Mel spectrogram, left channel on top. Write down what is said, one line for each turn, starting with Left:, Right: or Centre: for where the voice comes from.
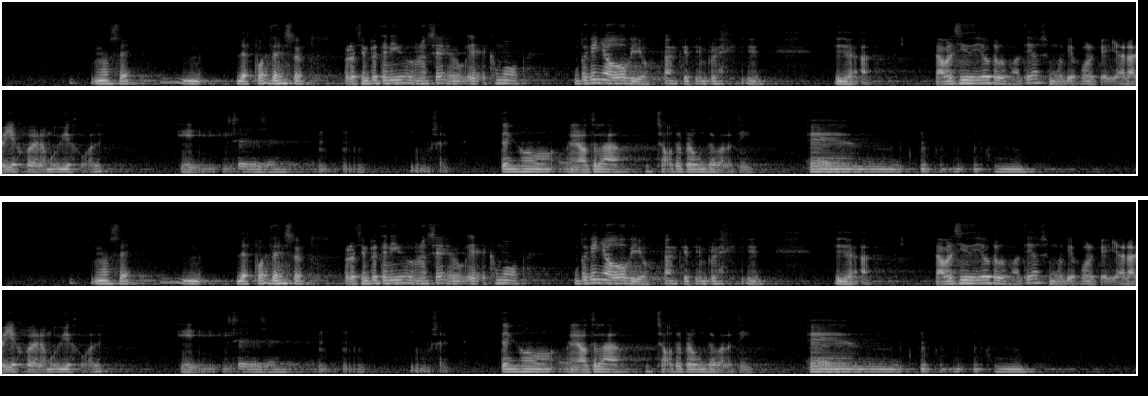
Centre: No sé, mm, después de eso. Pero siempre he tenido, no sé, eh, es como un pequeño agobio, ¿sabes? Que siempre... <laughs> y ya, ah, habré sido yo que los Mateos se murió porque ya era viejo, era muy viejo, ¿vale? Y...
Right: Sí, sí. sí.
Centre: mm, mm, No sé. Tengo
Right: Wow.
Centre: venga, otra, otra otra pregunta para ti. Eh,
Right: A ver,
Centre: mm, mm, mm, mm, mm, mm.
